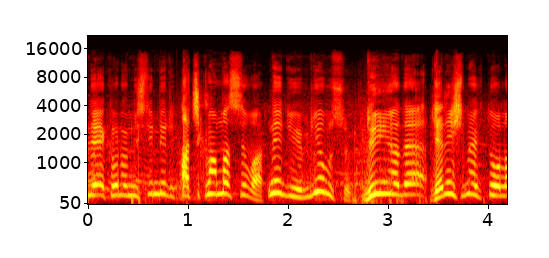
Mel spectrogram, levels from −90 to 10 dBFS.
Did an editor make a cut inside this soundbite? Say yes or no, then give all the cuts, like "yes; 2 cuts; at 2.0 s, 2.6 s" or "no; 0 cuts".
yes; 2 cuts; at 0.8 s, 1.8 s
